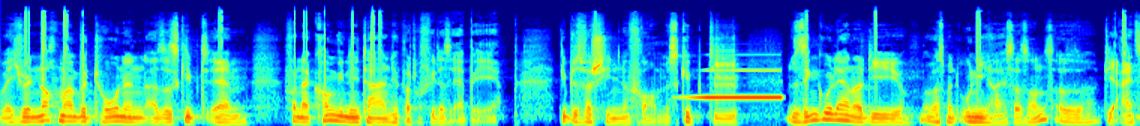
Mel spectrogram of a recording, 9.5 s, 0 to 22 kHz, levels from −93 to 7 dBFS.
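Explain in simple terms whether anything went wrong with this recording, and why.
Two things went wrong in this speech clip.

The first is integer overflow. When the sound got too loud, the numbers storing it ran past their largest value and wrapped around to the opposite extreme. They should have been capped instead. Each time, you hear a harsh crack, sharper than ordinary clipping. It happens at 0.21 to 0.68 s, just before "also es gibt", and again at 1.82 to 1.84 s, right after it. It also happens at 2.45 to 3.17 s, 4.96 s, 6.71 s, 7.29 s (just before "was mit"), 8.14 to 8.16 s, and 9.35 to 9.37 s.

The second is loudspeaker feedback squeal. A microphone picked up the loudspeaker it was feeding, so the sound kept looping back and growing. One pitch, at 863 Hz, swelled into a whistling tone. It starts at 5.59 s and takes about a third of a second to build. It then rings clearly above the speech until 6.54 s.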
